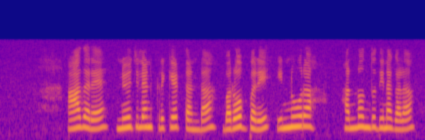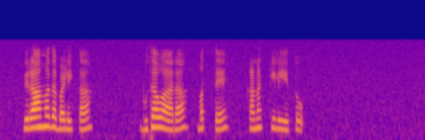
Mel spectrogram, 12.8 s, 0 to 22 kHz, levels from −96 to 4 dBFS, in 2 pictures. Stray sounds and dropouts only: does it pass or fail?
pass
